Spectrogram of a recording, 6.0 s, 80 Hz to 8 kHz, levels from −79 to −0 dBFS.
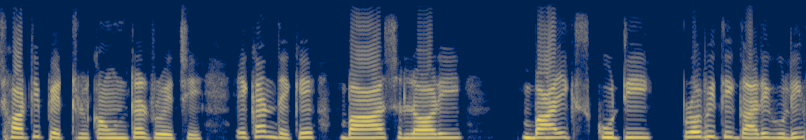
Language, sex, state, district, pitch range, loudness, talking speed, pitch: Bengali, female, West Bengal, Purulia, 230-255 Hz, -15 LUFS, 130 wpm, 245 Hz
